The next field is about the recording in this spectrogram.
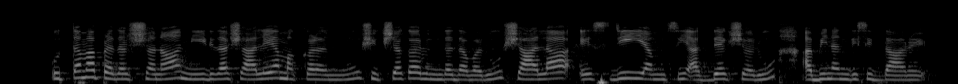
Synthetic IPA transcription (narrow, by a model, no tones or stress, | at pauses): ut̪ːɐmɐpɾɐd̪ɐɾʃɐnɐniːɽid̪ɐʃaːlɛjɐmɐkːɐɭɐnːuʃikʂɐkɐɾund̪ɐd̪ɐʋɐɾuʃaːlaːesd͡ʒiemsiɐd̪ʱjɐkʂɐɾuɐ̰bʱinɐnd̪isid̪ːaːɾe̞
